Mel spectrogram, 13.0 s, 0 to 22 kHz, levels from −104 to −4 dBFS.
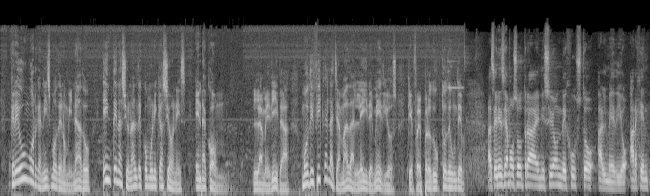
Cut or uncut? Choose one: uncut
